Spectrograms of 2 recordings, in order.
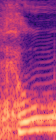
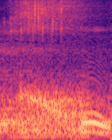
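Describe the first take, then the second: First: It starts with a light breathy h sound. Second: It starts with a thick rasping kh sound. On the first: The speaker calls it wrong. "bukan hu" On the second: The speaker calls it right. "ada suara yang menebal, tetapi khu"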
